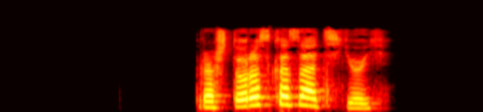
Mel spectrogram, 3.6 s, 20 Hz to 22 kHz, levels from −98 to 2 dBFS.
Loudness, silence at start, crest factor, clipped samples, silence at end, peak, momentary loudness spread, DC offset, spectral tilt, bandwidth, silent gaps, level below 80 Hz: -17 LUFS; 1.5 s; 20 dB; under 0.1%; 0.85 s; -2 dBFS; 14 LU; under 0.1%; -3.5 dB/octave; 7.8 kHz; none; -70 dBFS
